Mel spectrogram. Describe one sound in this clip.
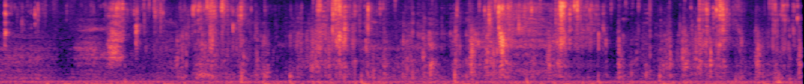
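A man slurps noodles loudly, close up.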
